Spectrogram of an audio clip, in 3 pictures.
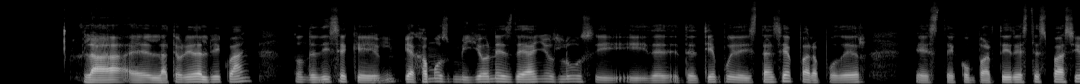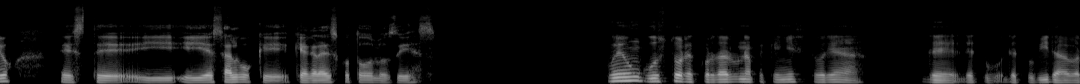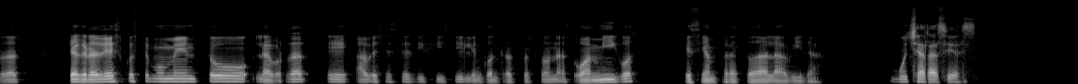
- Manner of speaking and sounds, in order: none
- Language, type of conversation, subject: Spanish, podcast, ¿Alguna vez un error te llevó a algo mejor?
